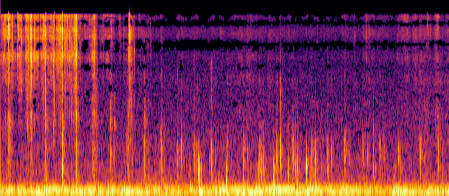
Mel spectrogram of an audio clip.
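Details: Pet male mini rabbit munching hay, producing fast sharp crunches, denser and brighter in the first second and a half, then softer rhythmic nibbling over a constant low droning hum.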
